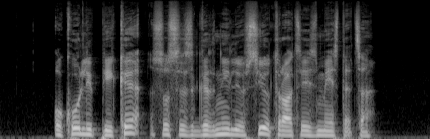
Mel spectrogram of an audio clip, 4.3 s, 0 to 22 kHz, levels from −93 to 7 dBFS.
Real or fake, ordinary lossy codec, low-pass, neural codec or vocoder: real; none; none; none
